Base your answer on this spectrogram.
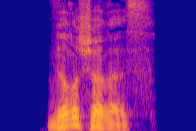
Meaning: strong/mixed nominative/accusative neuter singular comparative degree of wirsch
- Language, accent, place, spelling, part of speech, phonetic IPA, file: German, Germany, Berlin, wirscheres, adjective, [ˈvɪʁʃəʁəs], De-wirscheres.ogg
